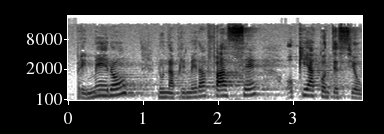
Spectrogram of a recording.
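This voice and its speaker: Lively intonation marks this woman's speech, heard with noticeable background noise and audible room echo. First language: Portuguese (speaking Spanish). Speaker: conference speaker on spiritism. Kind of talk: lecture. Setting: stage with audience at a congress. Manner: slow, deliberate; halting, with fillers.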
